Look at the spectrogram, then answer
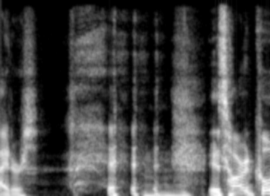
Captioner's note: laughing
